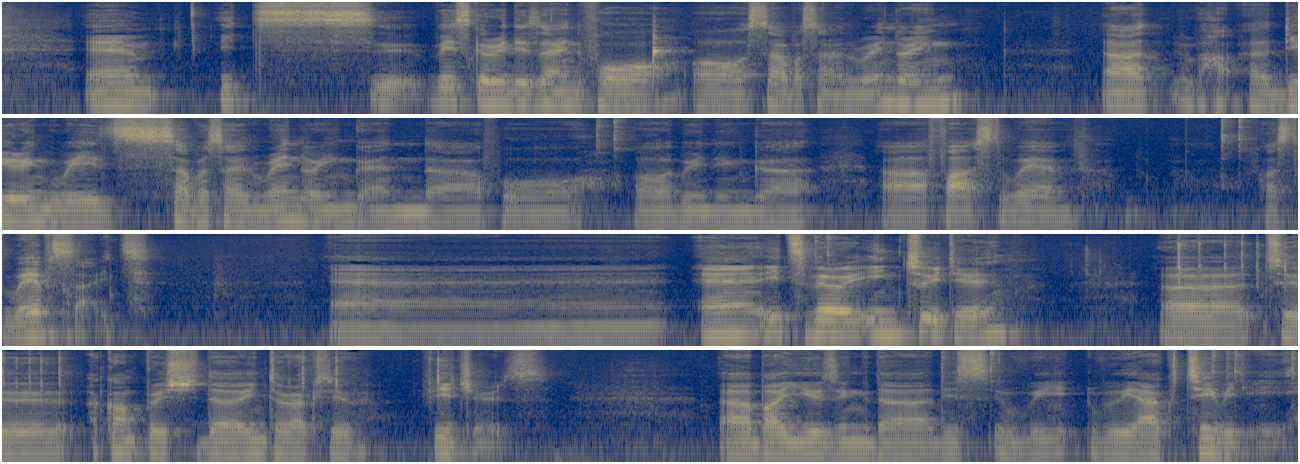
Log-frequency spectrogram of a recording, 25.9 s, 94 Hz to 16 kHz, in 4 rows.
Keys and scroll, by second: 18.6-21.5 typing.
